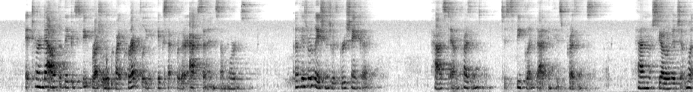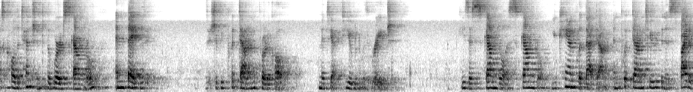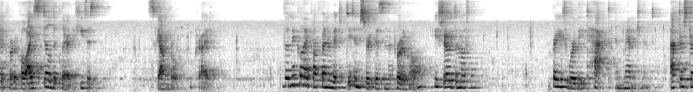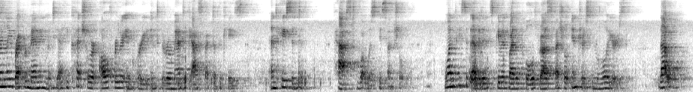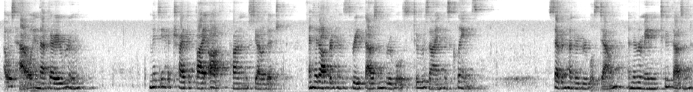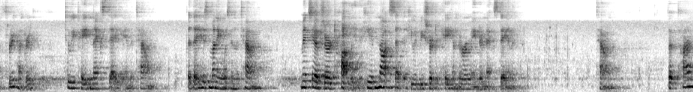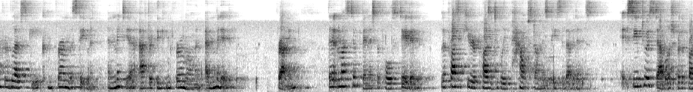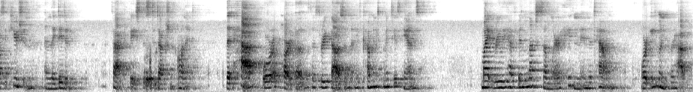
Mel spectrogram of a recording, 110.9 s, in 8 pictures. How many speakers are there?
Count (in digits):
1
